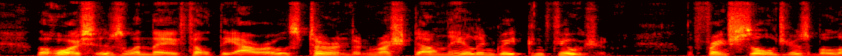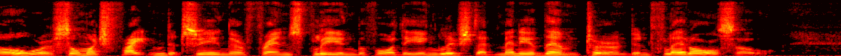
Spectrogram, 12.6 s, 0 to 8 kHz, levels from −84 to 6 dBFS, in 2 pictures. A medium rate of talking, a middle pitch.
Yes: average, 190 wpm; medium, 170 Hz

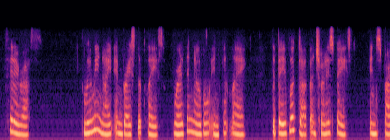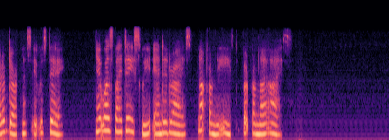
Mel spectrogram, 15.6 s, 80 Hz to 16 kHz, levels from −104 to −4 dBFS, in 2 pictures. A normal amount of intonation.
No: narrow, 2.3 semitones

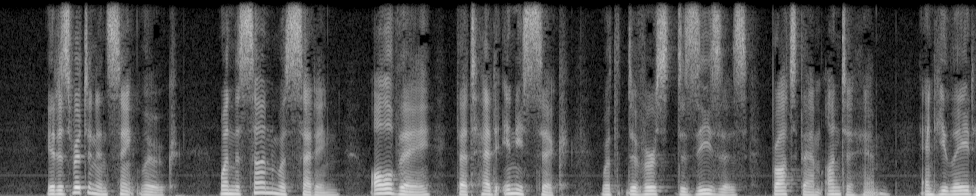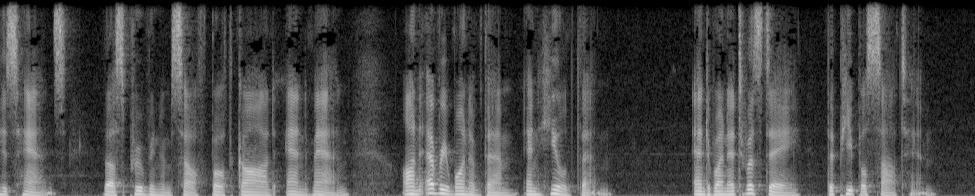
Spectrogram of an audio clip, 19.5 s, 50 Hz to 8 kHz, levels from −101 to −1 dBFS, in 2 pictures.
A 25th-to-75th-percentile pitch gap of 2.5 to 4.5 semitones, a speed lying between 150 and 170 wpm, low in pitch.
Yes: average, 4.0 semitones; average, 165 wpm; low, 130 Hz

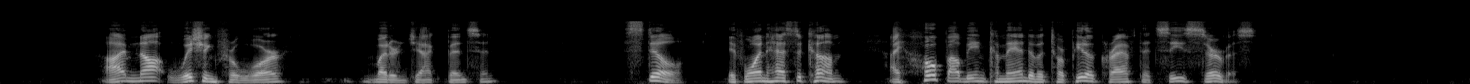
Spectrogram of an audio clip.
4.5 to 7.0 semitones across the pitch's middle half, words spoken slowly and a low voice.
Yes: average, 4.9 semitones; slow, 110 wpm; low, 130 Hz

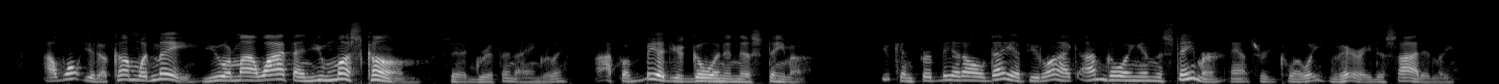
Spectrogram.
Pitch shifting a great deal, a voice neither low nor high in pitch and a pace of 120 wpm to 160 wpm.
No: wide, 7.9 semitones; medium, 160 Hz; average, 170 wpm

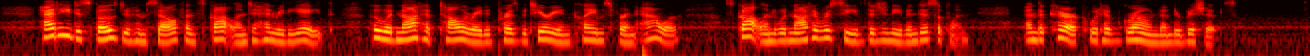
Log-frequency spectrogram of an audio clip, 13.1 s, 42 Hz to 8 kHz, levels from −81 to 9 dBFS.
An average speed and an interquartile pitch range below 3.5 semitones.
No: average, 165 wpm; average, 3.8 semitones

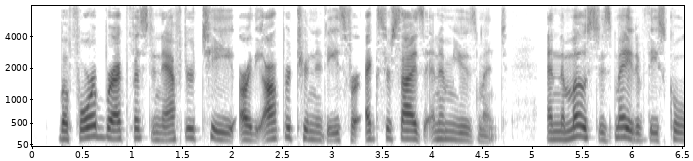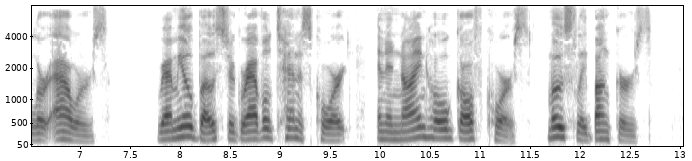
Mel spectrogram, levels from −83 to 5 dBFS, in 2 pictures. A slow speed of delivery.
No: average, 160 wpm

